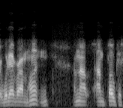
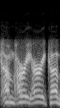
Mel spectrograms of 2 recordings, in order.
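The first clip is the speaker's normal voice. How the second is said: mock shrill hollering, very high-pitched screaming; 10 semitones higher than usual. Retelling a man screaming at the speaker over a track, imitating his screaming. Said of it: "He's like screaming at me".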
